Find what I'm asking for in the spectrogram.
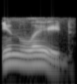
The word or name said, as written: inlaid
